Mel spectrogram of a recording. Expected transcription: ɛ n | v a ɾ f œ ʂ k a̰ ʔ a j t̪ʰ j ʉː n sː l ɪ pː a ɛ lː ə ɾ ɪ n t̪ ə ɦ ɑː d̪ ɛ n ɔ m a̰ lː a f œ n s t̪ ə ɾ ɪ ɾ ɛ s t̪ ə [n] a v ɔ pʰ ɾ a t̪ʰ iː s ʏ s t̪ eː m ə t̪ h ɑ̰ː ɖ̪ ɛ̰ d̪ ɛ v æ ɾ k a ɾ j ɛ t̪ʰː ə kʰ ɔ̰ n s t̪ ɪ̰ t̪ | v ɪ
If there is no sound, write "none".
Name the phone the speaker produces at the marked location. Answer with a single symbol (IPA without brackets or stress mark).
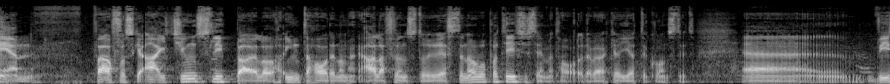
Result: n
